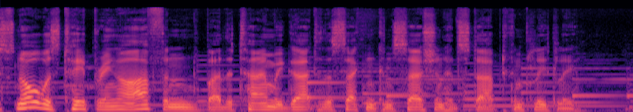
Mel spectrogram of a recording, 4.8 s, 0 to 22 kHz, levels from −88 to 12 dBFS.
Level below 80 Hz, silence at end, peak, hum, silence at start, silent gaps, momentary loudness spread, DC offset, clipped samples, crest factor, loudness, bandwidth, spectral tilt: -44 dBFS; 0 s; -2 dBFS; none; 0 s; none; 8 LU; under 0.1%; under 0.1%; 20 dB; -20 LUFS; 16.5 kHz; -5 dB/octave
